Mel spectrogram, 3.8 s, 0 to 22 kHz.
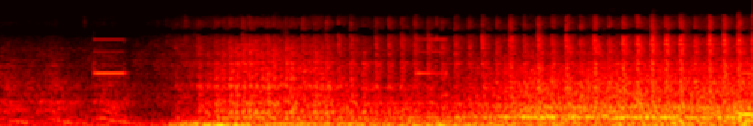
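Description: The bad engine of a 2008 Nissan Pathfinder in a junkyard cranks briefly, then catches and runs with a rough, loud, steady idle close by for several seconds.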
